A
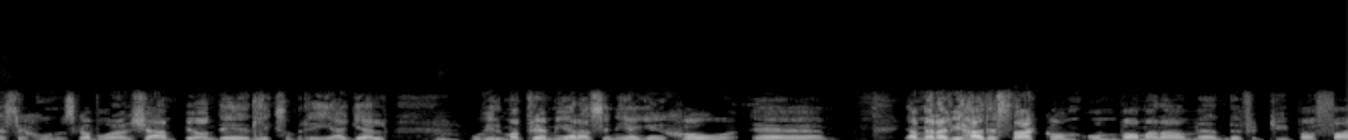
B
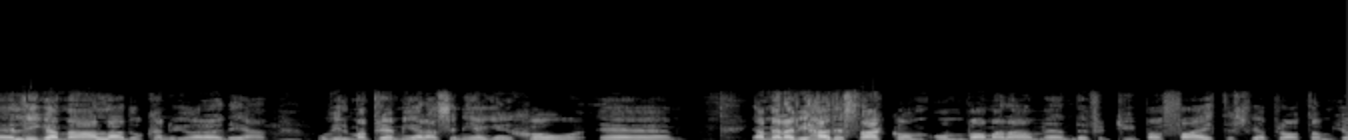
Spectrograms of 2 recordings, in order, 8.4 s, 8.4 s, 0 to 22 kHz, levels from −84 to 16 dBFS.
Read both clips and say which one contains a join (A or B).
A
